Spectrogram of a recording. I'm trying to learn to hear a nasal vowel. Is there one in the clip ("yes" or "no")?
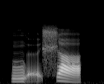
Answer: no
